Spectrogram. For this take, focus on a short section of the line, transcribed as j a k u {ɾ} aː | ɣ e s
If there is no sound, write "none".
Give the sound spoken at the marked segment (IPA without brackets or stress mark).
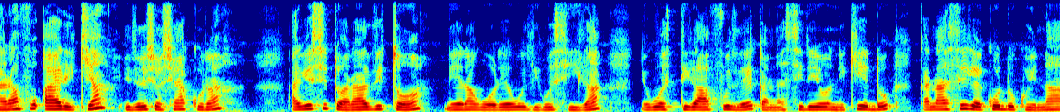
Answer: ɾ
